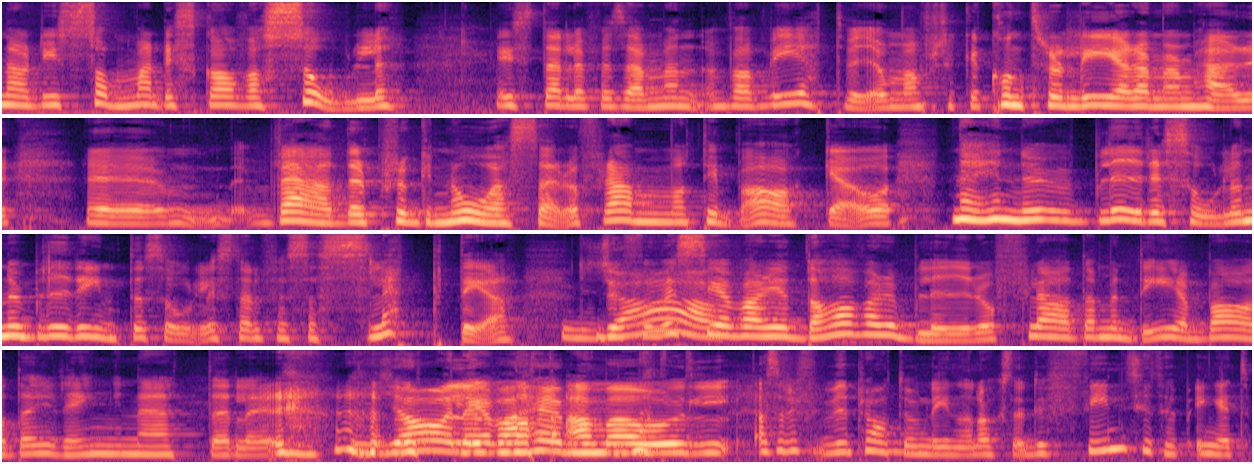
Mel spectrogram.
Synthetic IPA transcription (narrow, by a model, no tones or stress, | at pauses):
nad̪ɛjsɔmːaɖɛskavɑːsuːl | ɪst̪ɛlːəfœs̬aːmɛnvaveːt̪vɪɔmːanfœ̥ʂøːkəɾkʰɔnt̪ʰɾɔleːɾamɛd̪ɔmɦæːɾ | vɛːd̪əɾpʰɾʊɡnoːsə̰ɾʔɔfɾamːɔt̪ʰːɪlbɑːka̰ɔnɛjnʉ̟ːbliɖɛsuːlɔnʉ̟ːblɪɖɛɪnt̪əsuːlɪst̪ɛlːəfœɾsɛslɛpːd̪ɛ̰ | d̪ɵfovɛlseːvaɾjəd̪ɑːvaɾɛbliːɾɔflœːd̪amɛd̪ɛbɑːd̪aɪɾɛŋnət̪ɛlːəɾjːɛlhɛmːaɔa̰lsɔd̪ɛfvɪpʰɾɑːt̪ad̪jɔmd̪ɛɪnːanɔksɔd̪ɛfɪnsjɵt̪ʰyːpɪŋːət̪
